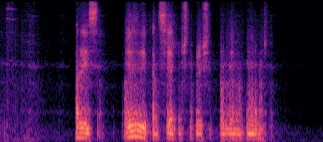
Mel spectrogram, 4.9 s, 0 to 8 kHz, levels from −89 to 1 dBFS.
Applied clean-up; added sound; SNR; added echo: neural mask model RNNoise.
